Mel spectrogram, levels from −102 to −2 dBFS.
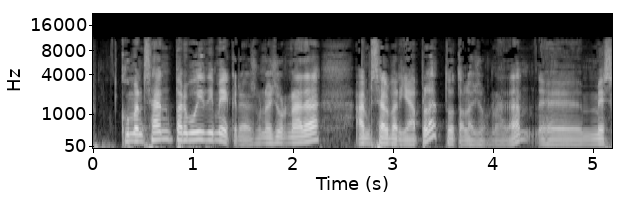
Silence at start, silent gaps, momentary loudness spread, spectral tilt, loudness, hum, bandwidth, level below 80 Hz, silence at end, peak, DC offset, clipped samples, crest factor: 0 s; none; 10 LU; -4.5 dB/octave; -27 LUFS; none; 11.5 kHz; -50 dBFS; 0 s; -6 dBFS; under 0.1%; under 0.1%; 20 dB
